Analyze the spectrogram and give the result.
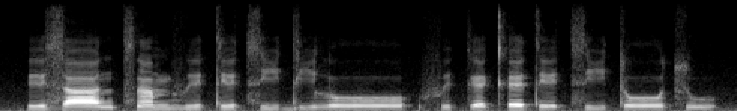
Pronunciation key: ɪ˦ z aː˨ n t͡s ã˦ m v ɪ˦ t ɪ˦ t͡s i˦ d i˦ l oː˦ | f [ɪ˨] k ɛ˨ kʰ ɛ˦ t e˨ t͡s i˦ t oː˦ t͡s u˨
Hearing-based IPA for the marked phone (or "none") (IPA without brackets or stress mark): ɪ˨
